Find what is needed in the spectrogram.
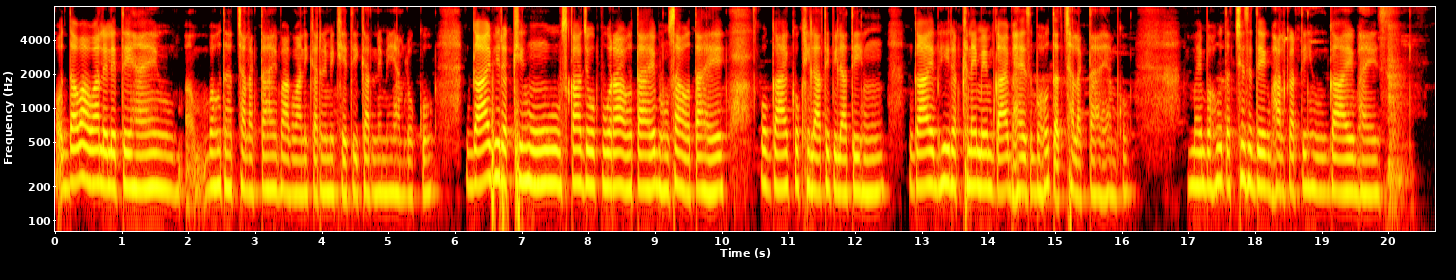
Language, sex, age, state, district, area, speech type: Hindi, female, 45-60, Uttar Pradesh, Jaunpur, rural, spontaneous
